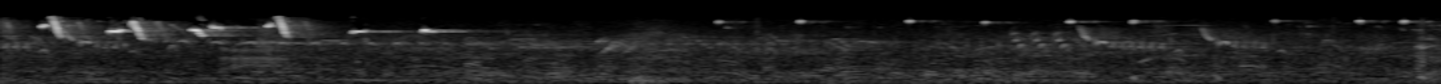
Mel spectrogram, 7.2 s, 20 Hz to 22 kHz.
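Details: Contest singing by a saffron finch at Piran, 25/09/16: an opening run of rapid high descending whistles, then softer chips and repeated thin notes, with murmuring voices and background noise.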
